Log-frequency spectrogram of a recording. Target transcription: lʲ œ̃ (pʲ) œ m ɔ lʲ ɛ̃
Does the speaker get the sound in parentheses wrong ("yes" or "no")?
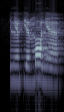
no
